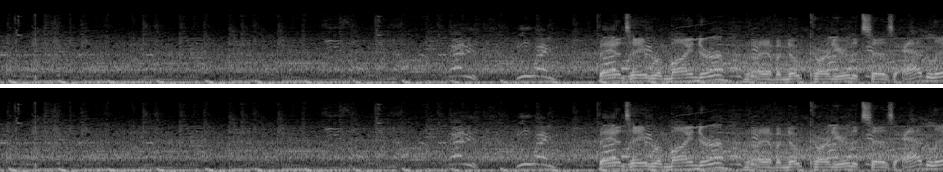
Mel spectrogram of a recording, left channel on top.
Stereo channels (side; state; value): both; identical; correlation 1.00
